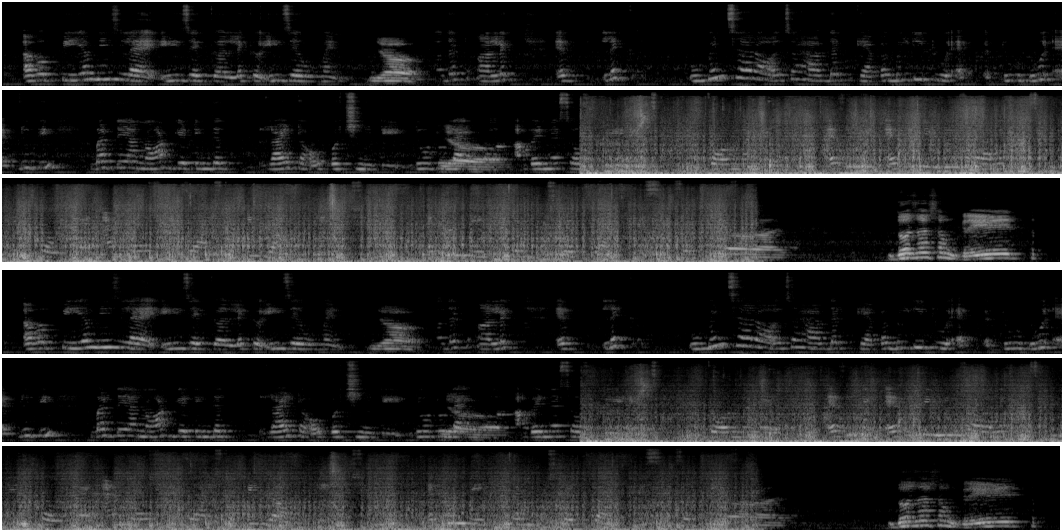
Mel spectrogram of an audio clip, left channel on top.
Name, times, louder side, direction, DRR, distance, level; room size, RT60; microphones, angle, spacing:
voice 1, 0.2-3.4 4.3-5.1 5.5-5.7 6.0-6.2 6.9-9.6 10.0-11.2 11.5-12.9 13.2-17.3 17.6-18.4 18.8-25.1 25.4-28.4, equal, 30° left, 1.7 m, -39 dB
voice 2, 3.7-4.2 15.0-15.6 28.2-29.0 30.1-31.5, left 6 dB, 90° left, 0.5 m, -31 dB
sound 1, 16.4-28.8, left 2 dB, 60° left, 0.8 m, -30 dB
9.8 x 3.8 x 2.7 m
head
